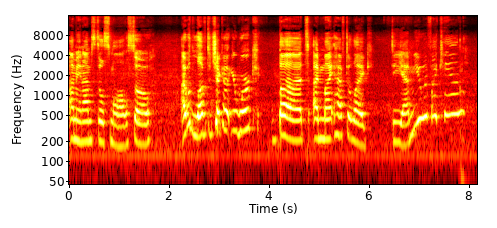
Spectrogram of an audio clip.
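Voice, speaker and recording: A woman with an American accent, fairly high in pitch, fairly slow, animated in tone with lively intonation. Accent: northern long O's with slight southern twang. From northern US. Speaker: streamer. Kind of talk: casual live stream chat. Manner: animated, lots of noises.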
